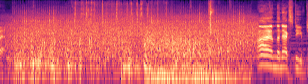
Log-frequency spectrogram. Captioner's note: thunder sounds, explosion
